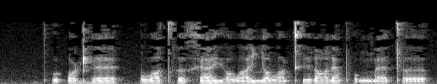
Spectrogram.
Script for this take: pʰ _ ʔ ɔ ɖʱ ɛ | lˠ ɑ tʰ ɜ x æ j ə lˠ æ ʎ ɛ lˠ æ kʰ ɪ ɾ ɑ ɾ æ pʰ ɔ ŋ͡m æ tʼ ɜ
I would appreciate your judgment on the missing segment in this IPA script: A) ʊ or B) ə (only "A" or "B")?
A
